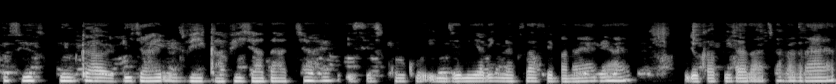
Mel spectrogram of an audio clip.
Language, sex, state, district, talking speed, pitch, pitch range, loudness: Hindi, male, Bihar, Begusarai, 200 wpm, 155 Hz, 145-165 Hz, -15 LUFS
